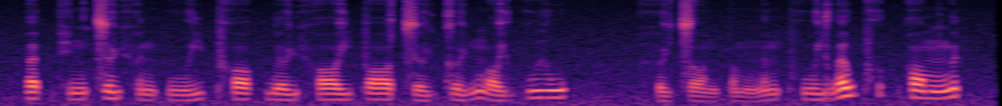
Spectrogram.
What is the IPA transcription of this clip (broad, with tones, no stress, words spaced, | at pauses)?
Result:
ɐ˧t̚hɪ˨˧ŋt͡sɵ˧ɥhɵ˨˩n puː˨˥jpʰɔː˧k̚ lɵ˨˧ɥhɔː˧jpɔː˧t͡sɵ˨˥ɥ kɵ˨˥ɥŋɔː˨jkʷiː˥w | hɵ˨˩ɥt͡sɔː˨˩npɐ˨˩m ŋɐ˨npʰuː˨j wɐ˥wpʰʊ˥k̚hɔː˧m ŋɵ˥t̚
